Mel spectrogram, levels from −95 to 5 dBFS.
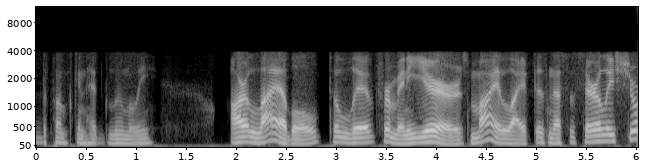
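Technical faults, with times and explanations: Throughout, Bluetooth CVSD headset codec: the speech is band-limited, with nothing above about 3.8 kHz, which fits the 64 kbps CVSD headset link. CVSD encodes the signal one bit at a time as up or down steps of adapting size. Sibilants turn scratchy, loud high content outruns the step and distorts, and a granular hiss sits under the speech. On a spectrogram the energy stops flat at 3.8 kHz. The waveform shows a fine stair-stepped roughness.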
